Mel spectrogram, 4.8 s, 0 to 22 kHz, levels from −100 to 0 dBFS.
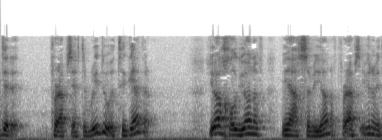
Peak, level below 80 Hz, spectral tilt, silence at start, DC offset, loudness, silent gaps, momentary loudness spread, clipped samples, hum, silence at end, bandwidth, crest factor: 0 dBFS; -32 dBFS; -7.5 dB/octave; 0 s; under 0.1%; -13 LUFS; none; 10 LU; under 0.1%; none; 0 s; 7.8 kHz; 12 dB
